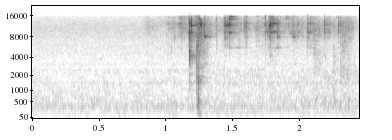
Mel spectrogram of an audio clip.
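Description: Small items being handled: quiet at first, then a sharp click a little after a second in, followed by light, high rustling and clicking.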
